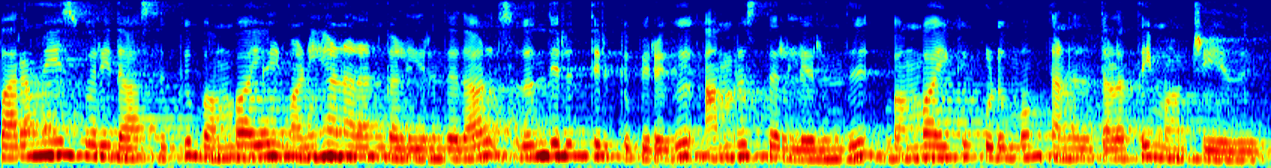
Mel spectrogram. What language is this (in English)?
Tamil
